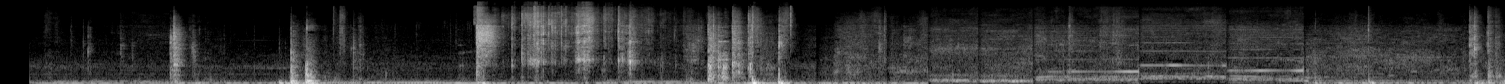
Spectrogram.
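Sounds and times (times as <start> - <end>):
crunching and crackling: 4.8 - 8.0.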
